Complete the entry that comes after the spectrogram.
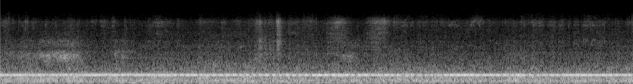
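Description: Inside a moving electric passenger train: the steady rumble of the carriage running along the rails, with a constant single-pitched hum throughout and a few faint high ticks about halfway through.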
